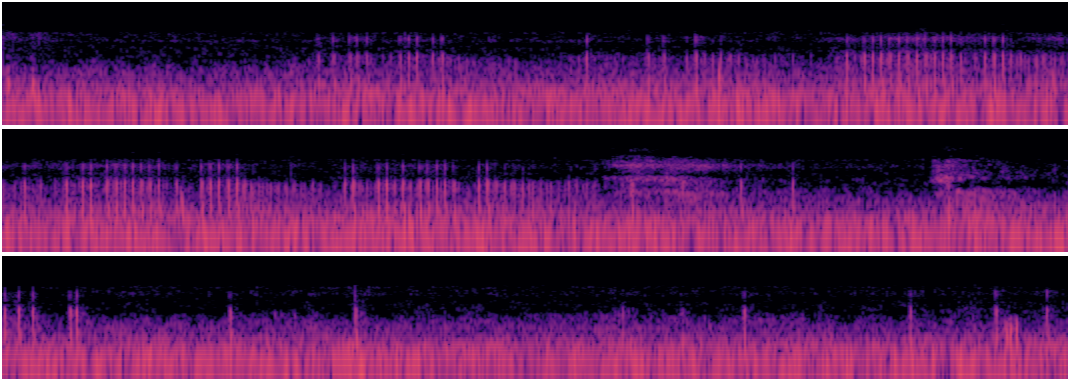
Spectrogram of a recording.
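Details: Pet cat purring steadily while its owner falls asleep beside it. A soft, continuous low rumble runs throughout, with faint rhythmic pulses and occasional light rustles. Recorded quietly at close range.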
